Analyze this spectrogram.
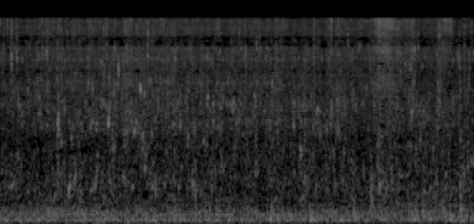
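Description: Electric trolling motor pushing a kayak: water washing and trickling along the hull over a steady low hum.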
